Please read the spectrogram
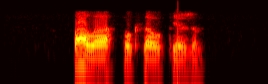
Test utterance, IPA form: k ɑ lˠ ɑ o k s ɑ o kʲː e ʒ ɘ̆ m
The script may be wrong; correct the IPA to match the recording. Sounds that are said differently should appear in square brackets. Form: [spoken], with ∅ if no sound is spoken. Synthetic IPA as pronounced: [p] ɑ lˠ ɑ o k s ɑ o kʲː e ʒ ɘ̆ m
